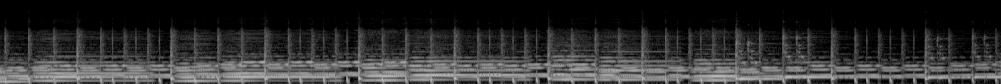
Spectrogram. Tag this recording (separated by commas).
Music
